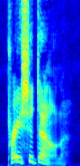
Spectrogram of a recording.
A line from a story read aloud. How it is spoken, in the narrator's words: Kovalenko said coldly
